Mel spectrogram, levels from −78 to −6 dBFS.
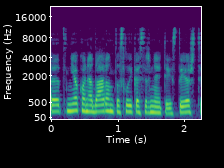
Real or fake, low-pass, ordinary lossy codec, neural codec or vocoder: real; 14.4 kHz; MP3, 48 kbps; none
